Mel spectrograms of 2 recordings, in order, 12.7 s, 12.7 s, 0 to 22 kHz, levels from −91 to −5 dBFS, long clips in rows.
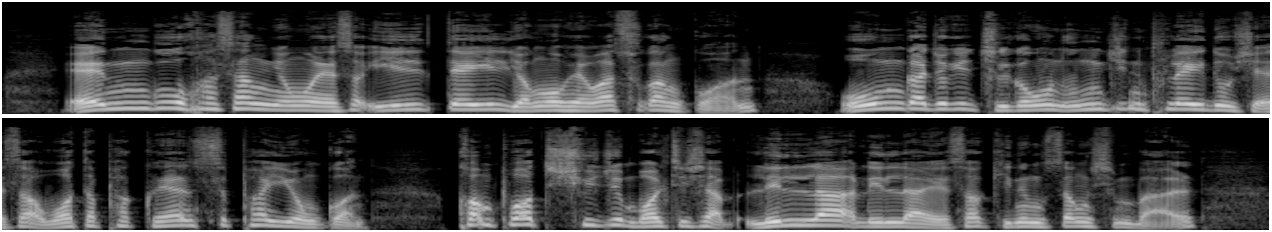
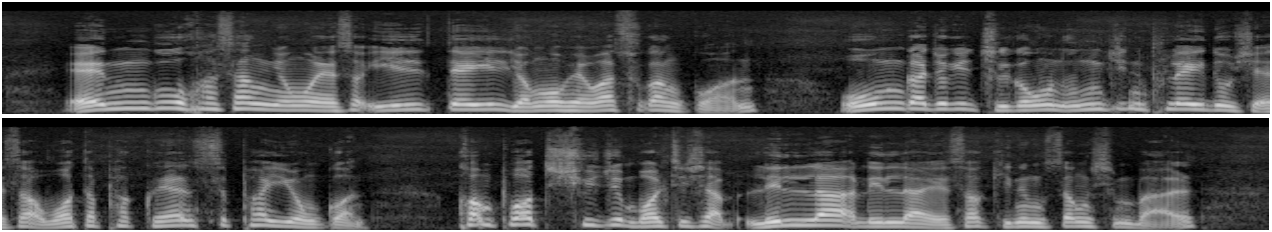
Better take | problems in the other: first | hiss; faint; throughout; 30 dB below the speech

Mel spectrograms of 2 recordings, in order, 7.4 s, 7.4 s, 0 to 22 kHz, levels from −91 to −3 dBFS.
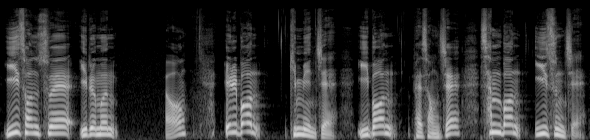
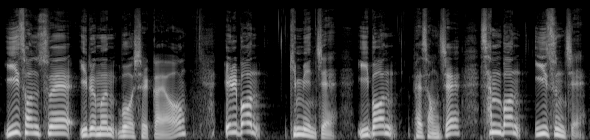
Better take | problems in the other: second | audio cutting out; at 1.5 s for 0.5 s

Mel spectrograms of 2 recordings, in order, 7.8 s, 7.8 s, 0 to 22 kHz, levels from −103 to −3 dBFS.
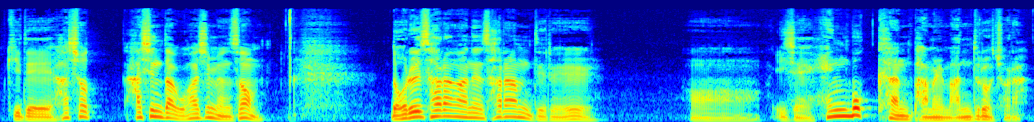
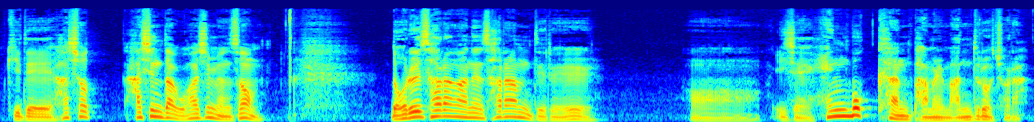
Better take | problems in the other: neither | none

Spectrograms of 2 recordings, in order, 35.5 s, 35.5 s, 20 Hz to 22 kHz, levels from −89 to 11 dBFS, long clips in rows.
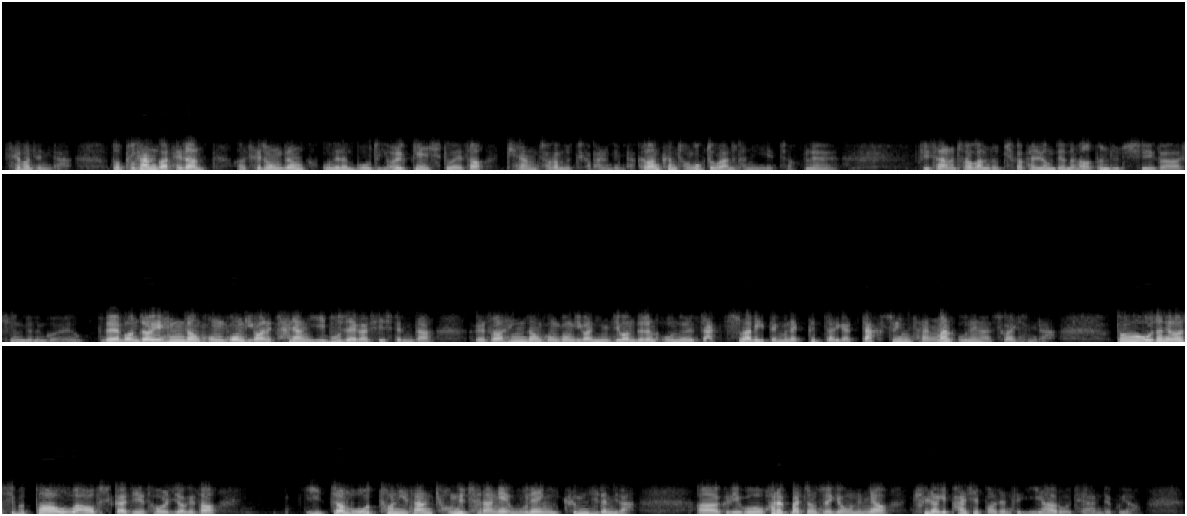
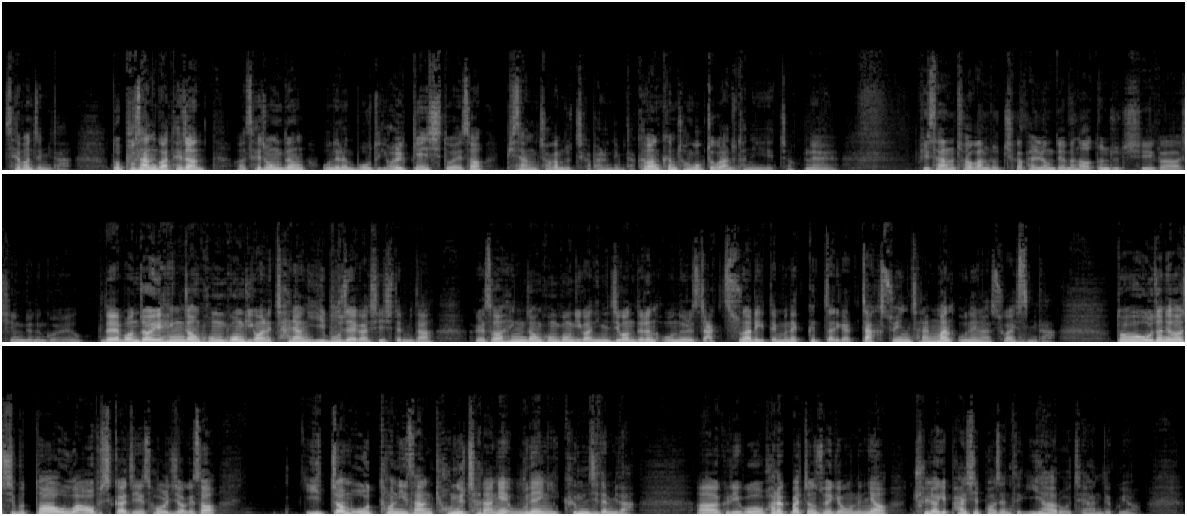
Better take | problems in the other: second | phone-call audio; nothing above 3.5 kHz

